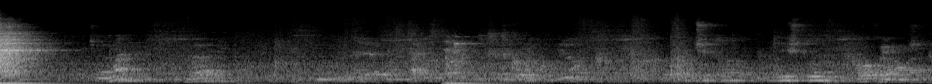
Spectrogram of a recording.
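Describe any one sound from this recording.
Weight plates clank as a man pulls them off a barbell.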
